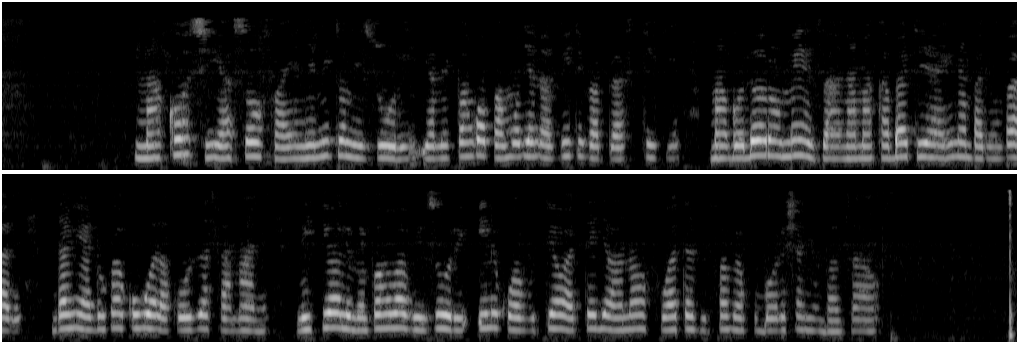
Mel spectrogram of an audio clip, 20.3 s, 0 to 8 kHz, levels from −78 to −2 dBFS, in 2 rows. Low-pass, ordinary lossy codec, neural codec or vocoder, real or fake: 7.2 kHz; MP3, 24 kbps; vocoder, 22.05 kHz, 80 mel bands, Vocos; fake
